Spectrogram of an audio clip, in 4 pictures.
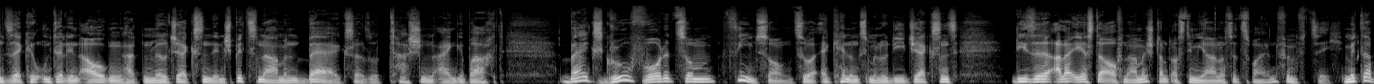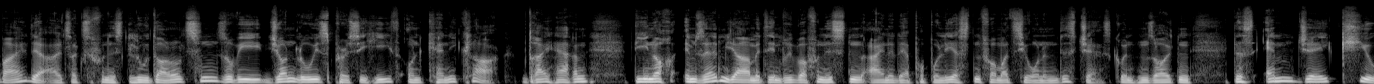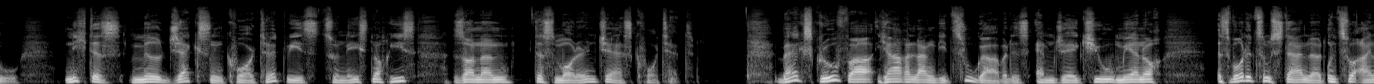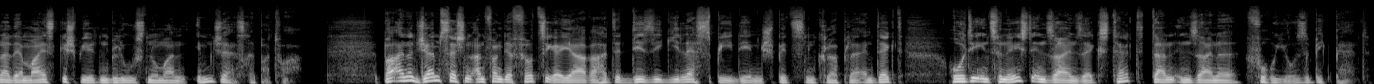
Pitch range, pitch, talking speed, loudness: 95-125 Hz, 110 Hz, 140 wpm, -19 LUFS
